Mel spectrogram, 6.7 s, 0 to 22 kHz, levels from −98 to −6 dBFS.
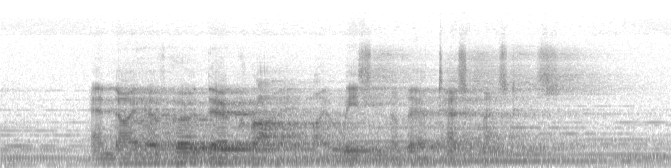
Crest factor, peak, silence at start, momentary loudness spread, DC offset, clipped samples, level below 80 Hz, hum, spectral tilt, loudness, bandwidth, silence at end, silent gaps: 18 dB; -28 dBFS; 0 s; 20 LU; under 0.1%; under 0.1%; -66 dBFS; none; -5 dB/octave; -46 LUFS; 17.5 kHz; 0 s; none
